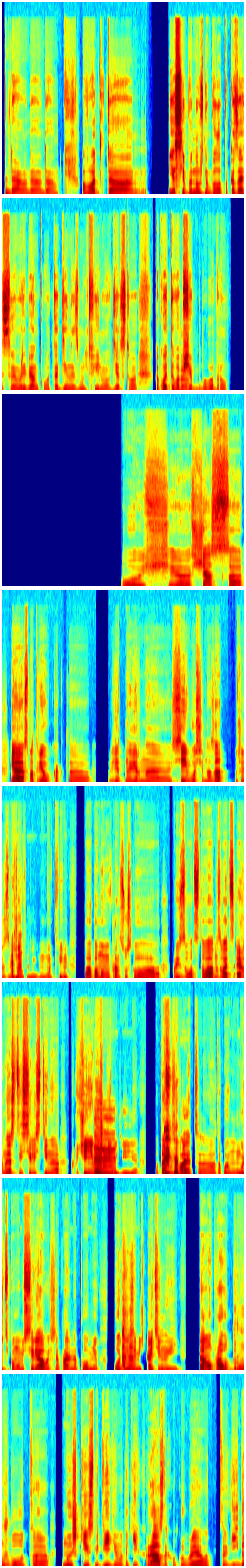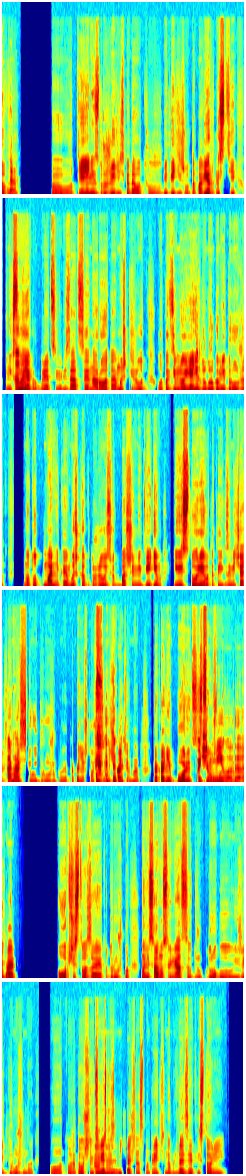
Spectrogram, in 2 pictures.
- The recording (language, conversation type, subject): Russian, podcast, Какой детский мультфильм из вашего детства вы любите больше всего и до сих пор хорошо помните?
- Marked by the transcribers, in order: tapping; laugh; other noise; laugh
